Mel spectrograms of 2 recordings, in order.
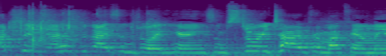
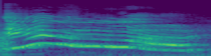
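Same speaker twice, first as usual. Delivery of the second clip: disgusted shriek; 11 semitones higher than usual. Real, not acted. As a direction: squeal in disgust. Feet rubbing on her leg.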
